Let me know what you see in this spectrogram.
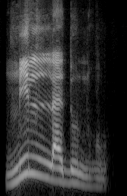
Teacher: Sedangkan pada idgham millunhu nunnya sudah tidak ada. Jadi dia melebur sempurna pada huruf yang kedua.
